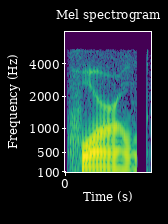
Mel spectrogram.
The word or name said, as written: whorled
